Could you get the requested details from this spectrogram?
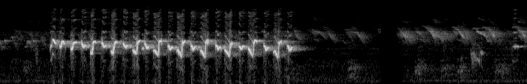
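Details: Sooty-headed bulbul lure call to provoke singing, tuklik ngingklong style: a loud, fast, even trill of warbled notes for about two and a half seconds, then softer high chatter.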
